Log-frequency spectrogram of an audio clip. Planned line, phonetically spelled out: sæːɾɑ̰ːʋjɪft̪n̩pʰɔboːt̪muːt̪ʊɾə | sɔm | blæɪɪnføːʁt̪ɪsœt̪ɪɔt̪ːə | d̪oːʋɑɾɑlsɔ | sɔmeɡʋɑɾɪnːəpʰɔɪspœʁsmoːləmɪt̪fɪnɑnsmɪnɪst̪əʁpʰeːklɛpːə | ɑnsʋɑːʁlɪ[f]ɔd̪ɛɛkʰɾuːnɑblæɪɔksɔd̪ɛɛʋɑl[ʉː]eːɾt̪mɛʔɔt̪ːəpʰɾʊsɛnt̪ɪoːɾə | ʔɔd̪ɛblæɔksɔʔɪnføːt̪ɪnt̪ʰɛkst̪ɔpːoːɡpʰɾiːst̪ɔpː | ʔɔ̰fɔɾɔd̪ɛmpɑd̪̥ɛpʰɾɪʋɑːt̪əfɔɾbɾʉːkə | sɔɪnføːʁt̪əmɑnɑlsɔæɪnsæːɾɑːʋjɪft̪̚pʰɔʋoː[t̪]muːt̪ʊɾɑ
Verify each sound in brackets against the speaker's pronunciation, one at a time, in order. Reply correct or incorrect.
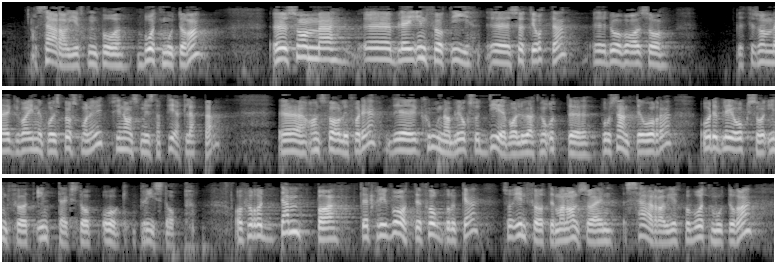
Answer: correct, incorrect: ʉ, correct

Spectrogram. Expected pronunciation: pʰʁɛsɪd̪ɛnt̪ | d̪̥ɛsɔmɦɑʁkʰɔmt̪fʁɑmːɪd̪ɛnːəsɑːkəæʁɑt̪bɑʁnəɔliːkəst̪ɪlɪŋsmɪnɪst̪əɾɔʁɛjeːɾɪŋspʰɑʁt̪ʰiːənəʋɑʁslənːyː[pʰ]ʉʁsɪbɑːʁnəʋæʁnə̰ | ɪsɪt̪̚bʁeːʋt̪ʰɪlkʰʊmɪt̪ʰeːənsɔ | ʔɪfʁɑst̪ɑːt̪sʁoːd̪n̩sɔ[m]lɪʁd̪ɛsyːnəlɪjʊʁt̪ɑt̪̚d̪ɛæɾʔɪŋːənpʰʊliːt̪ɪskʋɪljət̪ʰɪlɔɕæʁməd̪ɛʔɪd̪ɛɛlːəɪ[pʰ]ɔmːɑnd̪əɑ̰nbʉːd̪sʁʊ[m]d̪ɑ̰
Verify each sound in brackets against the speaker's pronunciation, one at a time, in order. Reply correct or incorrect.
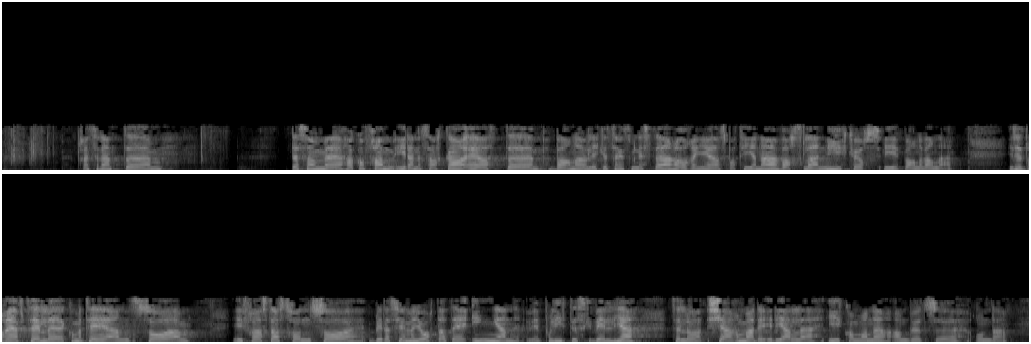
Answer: incorrect: kʰ, incorrect: b, incorrect: kʰ, incorrect: n

